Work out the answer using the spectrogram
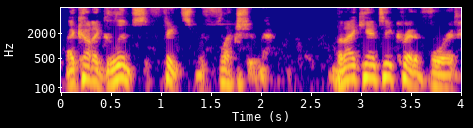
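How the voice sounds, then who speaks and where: An actor playing a seasoned, confident expedition commander in a fantasy game, speaking in an assured, measured way. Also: male voice, mid-range voice, expressive, a little hiss or hum, natural voice. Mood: wry, reflective. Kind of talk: fantasy video game dialogue acting.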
